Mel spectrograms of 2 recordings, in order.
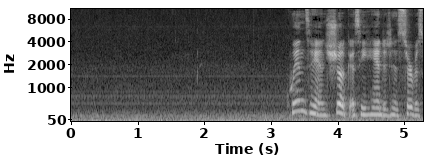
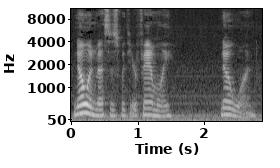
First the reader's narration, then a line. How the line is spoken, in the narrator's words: shrugged harshly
